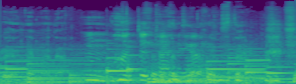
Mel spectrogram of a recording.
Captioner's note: laughs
